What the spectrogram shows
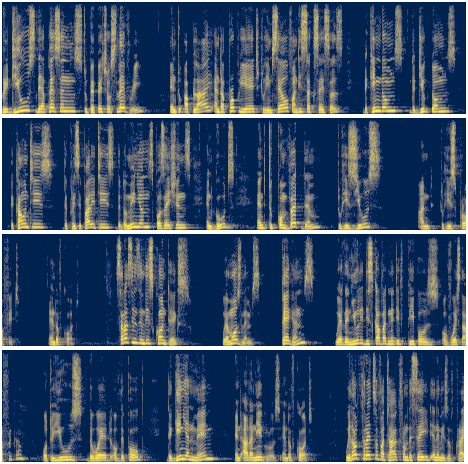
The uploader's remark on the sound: Denkwerk Festival Lecture and conversation. De Lindenberg.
